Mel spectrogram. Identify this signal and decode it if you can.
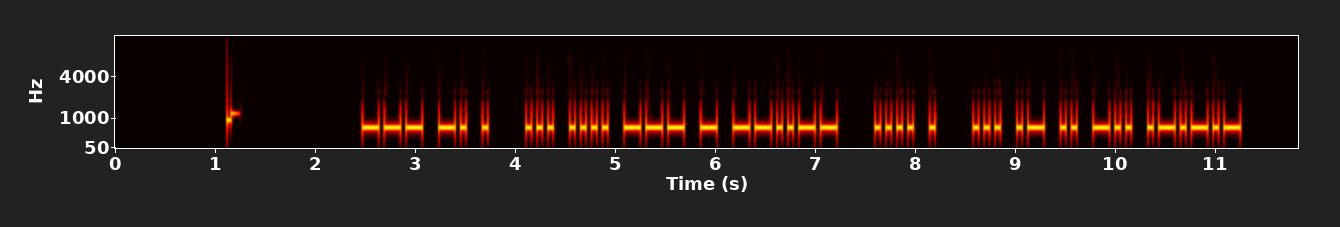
Morse code, heard as a keyed tone, about 22 wpm, 700 Hz. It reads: ONE SHOT, HE SAID.
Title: Sentences from Top 1100 Words 22wpm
